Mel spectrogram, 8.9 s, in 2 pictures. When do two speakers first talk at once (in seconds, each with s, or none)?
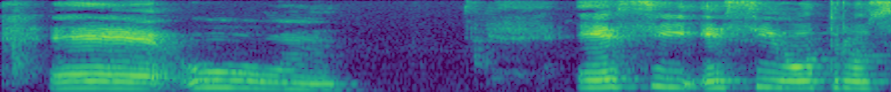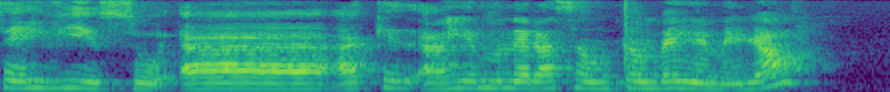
none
